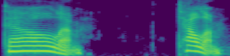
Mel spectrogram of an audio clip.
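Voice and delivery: "Tell 'em" as tellem; linked 'em. Shown as a demonstration. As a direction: join "tell" to a light "em". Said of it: "we're gonna link 'em".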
